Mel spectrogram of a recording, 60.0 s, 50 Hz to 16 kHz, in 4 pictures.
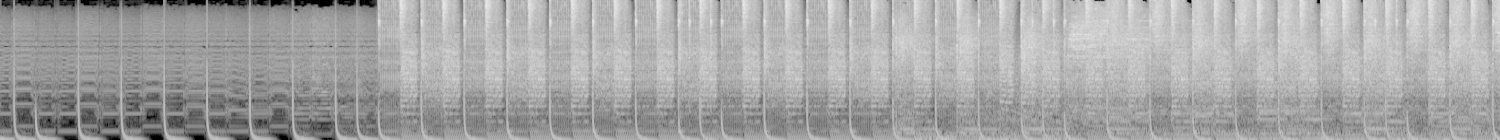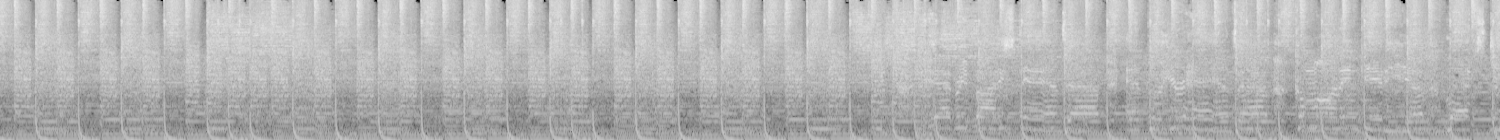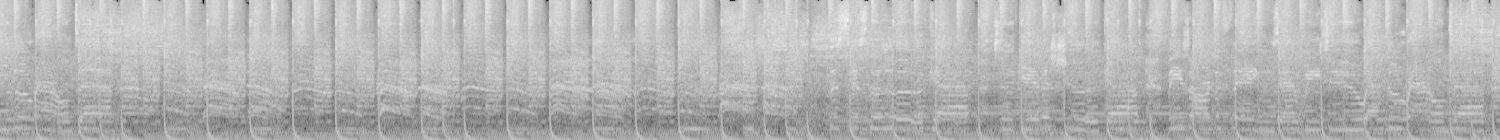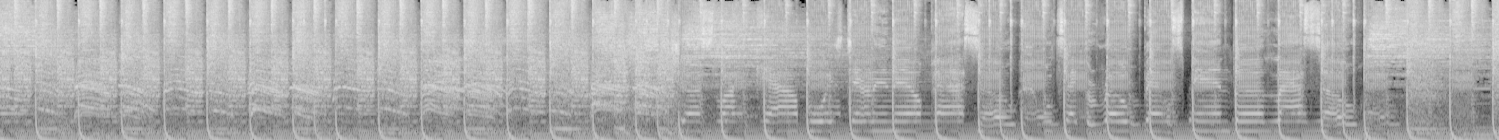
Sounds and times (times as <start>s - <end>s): Pop music: 0.0s - 59.9s
Happy music: 2.6s - 59.9s.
